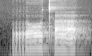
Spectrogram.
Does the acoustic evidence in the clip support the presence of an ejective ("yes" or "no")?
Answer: yes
